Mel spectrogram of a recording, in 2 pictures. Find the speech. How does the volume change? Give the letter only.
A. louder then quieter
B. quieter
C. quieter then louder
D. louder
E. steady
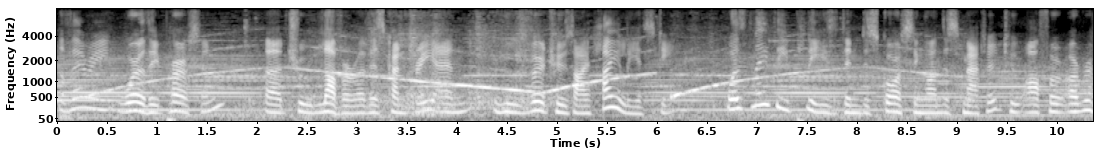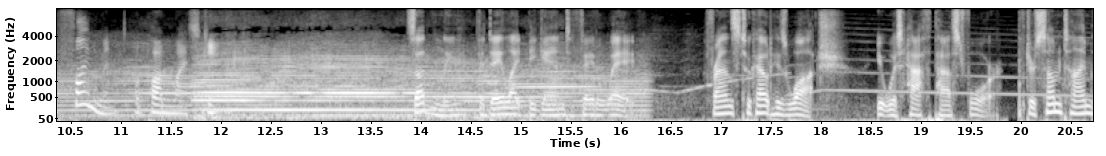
E.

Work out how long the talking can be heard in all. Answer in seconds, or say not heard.
19 s.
